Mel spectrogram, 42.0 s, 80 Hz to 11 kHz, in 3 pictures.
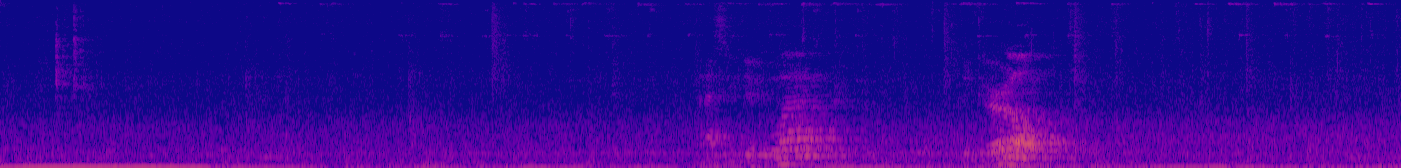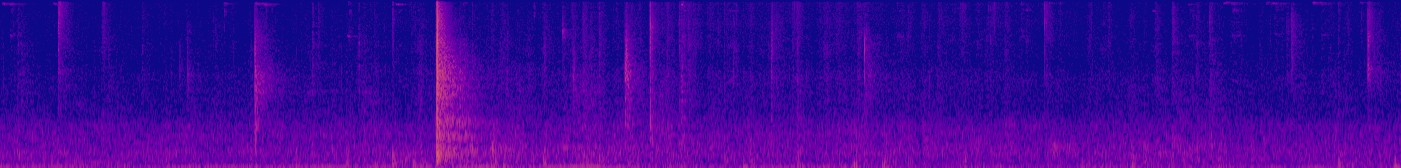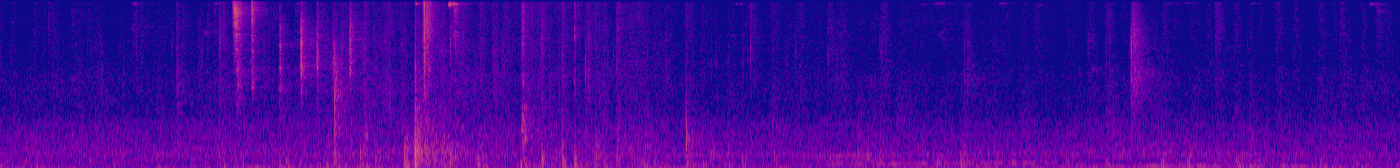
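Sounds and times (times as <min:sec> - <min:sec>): faint steady hum: 0:00.0 - 0:42.0
horse hooves on sand: 0:04.0 - 0:42.0.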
